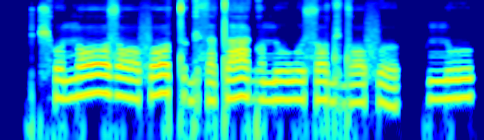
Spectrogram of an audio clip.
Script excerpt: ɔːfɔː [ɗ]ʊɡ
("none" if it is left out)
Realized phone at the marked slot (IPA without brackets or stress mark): t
